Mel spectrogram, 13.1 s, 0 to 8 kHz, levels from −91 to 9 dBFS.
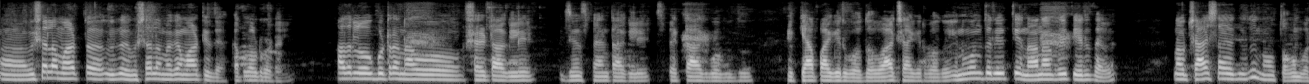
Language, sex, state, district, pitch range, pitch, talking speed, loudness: Kannada, male, Karnataka, Bellary, 135-185 Hz, 160 Hz, 175 wpm, -17 LUFS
